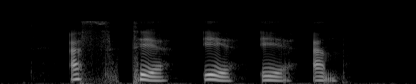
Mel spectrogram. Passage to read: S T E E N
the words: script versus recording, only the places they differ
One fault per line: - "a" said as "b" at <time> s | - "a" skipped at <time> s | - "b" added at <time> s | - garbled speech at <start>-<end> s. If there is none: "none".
none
